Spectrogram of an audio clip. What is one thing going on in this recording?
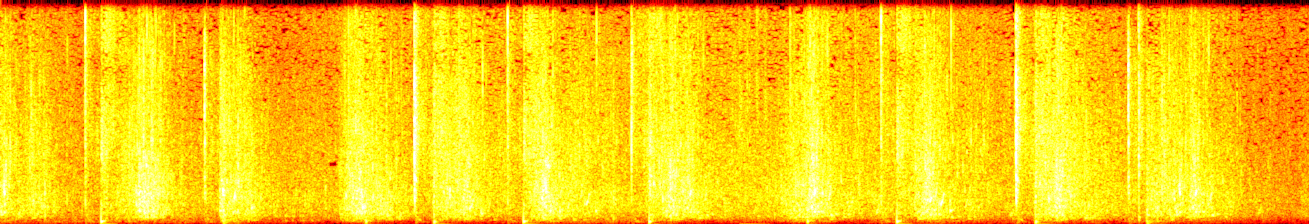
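A blade chops into wood with repeated sharp knocks.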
